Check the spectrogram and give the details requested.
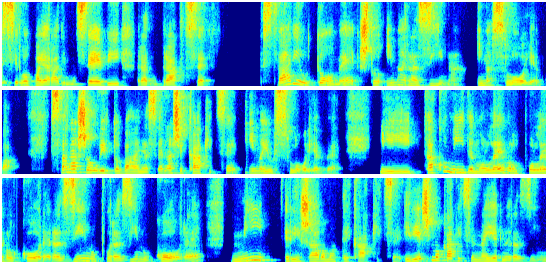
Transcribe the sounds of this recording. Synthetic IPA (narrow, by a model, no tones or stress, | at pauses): silˠopajaːɾaːd̪imnase̞biɾaːd̪impɾakse | st̪ʋaːɾje̞ut̪o̞me̞ʃt̪o̞ʔimaɾazina̰imaslo̞jḛʋa̰ | sʋanaʃauʋjet̪o̞ʋaːɲasʋe̞naʃekakit̪se̞imajuslo̞̰jḛʋḛikako̞miːid̪e̞mo̞leʋelˠpʰo̞le̞ʋelˠɡo̞ɾḛɾazinupʰo̞ɾazinuɡo̞ɾemiːɾje̞ʃaːʋamo̞t̪e̞ːkʰa̰ki̥t̪se̞̰ʔiɾje̞ʃimokakit̪se̞najed̪nojɾazḭnḭ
